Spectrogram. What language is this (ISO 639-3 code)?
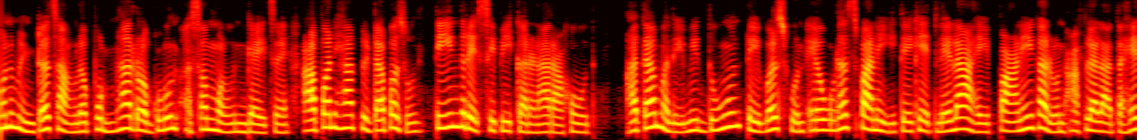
mar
